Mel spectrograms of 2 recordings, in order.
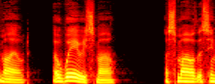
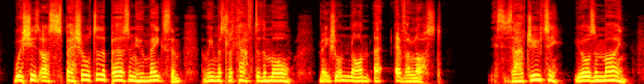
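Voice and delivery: fierce, impassioned insistence, pitched up; 5 semitones higher than usual. Reading a story aloud, she answers the narrator's question with fierce passion. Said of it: "she said with fierce passion".

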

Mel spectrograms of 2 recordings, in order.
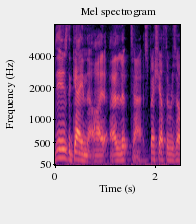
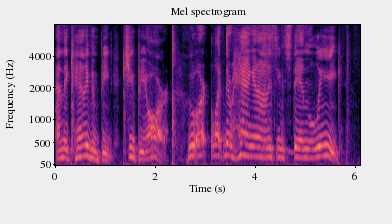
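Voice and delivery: put-on condescending American accent, pitched up; 7 semitones higher than usual. Mocking how the americans talked about qpr: mock-condescending american accent. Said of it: "What's the American accent about?".

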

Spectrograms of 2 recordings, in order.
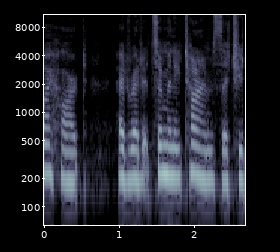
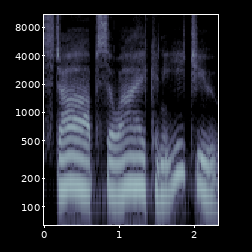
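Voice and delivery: sorrowful cow voice, low, mournful, very slow; 4 semitones lower than usual. A narrator reading a gingerbread story, voicing the cow, low and mournful. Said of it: "Peggy made the cow sound low and mournful".

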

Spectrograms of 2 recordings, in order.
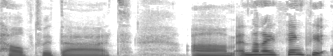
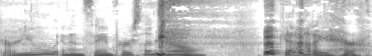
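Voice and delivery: put-on high, repulsed, disgusted little kid voice; 6 semitones higher than usual. A parent recalls reading a cockney bedtime story, imitating daughter's disgust. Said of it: "looked at me like".

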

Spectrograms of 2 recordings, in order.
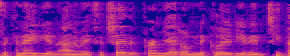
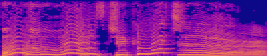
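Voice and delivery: high, swooping, animated cartoon woman voice; 8 semitones higher, 3 dB louder than usual. Speaker shows how they voiced the mayor from a Paw Patrol magazine: Paw Patrol mayor voice. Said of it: "I was doing a very good mare voice".

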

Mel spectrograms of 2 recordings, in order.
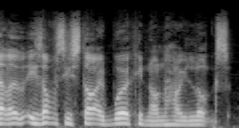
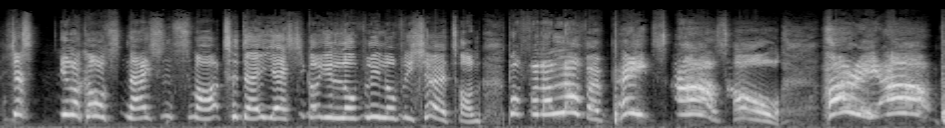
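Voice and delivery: fake yelling, higher and louder; 4 dB louder than usual. Hurrying another speaker to start the show late: mock shouting. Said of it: "Don't shout at me like that".

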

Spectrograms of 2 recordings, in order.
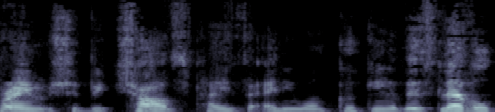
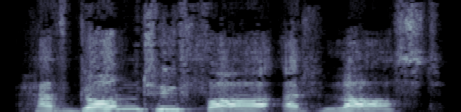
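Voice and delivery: booming, thunderous voice, slow; 2 semitones higher, 7 dB louder than usual. Trelesta rises to answer Angui's outburst before the throne, thundering. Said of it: "thundered Trelesta".

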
